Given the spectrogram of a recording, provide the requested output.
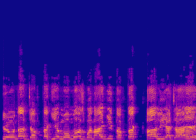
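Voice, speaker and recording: A woman plays a devoted young husband in an animated horror tale. The voice is high, sharp and bright, taking its time. He sounds practical and indulgent, teasing as he reassures. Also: unhurried. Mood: practical, polite. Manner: reassuring, gently chiding. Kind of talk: animated horror story dialogue.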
